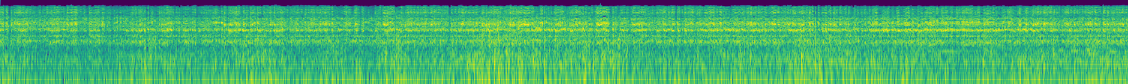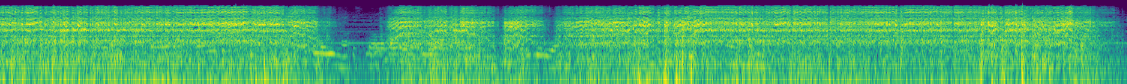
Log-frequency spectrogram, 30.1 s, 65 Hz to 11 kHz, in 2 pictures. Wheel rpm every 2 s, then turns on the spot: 230, 240, 230, 230, 230, 230, 230, 230, 230, 140, 110, 140, 230, 220, 190.
20-22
